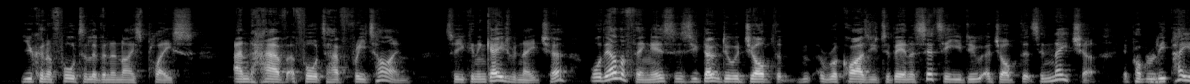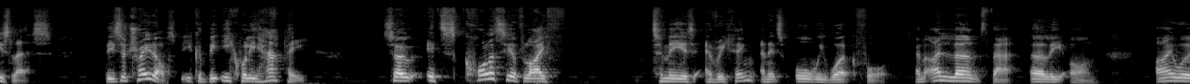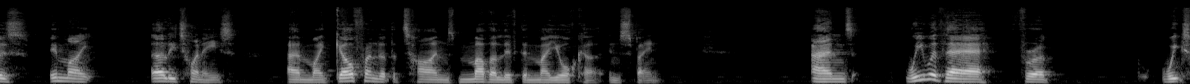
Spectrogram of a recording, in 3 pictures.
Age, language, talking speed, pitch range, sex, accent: 30-49, English, 180 wpm, 115-145 Hz, male, British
